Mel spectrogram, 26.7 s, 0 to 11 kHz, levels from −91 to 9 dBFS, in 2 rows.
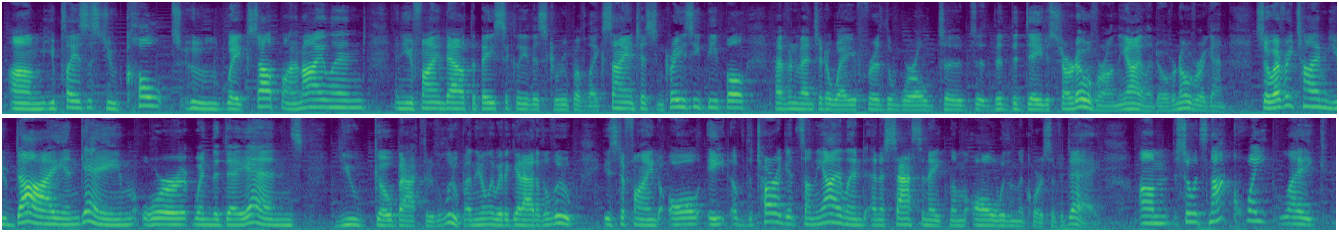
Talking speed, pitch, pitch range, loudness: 235 wpm, 170 Hz, 150-195 Hz, -22 LUFS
